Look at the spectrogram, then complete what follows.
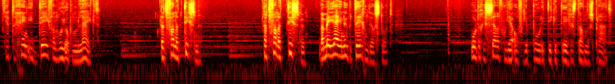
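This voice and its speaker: A woman's voice: on the low side, normal speed, long pauses, natural voice. Woman acting snarky needling sister in a radio play, scornful, bit of music behind her. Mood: mocking. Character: mocking, sharp-tongued sister defending her father.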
